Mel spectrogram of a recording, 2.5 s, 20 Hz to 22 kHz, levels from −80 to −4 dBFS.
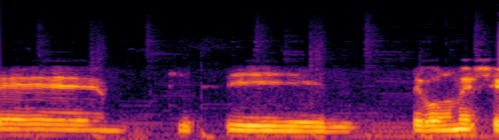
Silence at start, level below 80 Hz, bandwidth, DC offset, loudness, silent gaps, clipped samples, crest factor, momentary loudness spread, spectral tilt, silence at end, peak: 0 s; -48 dBFS; 11.5 kHz; 0.1%; -18 LUFS; none; under 0.1%; 18 dB; 14 LU; -6 dB/octave; 0 s; 0 dBFS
